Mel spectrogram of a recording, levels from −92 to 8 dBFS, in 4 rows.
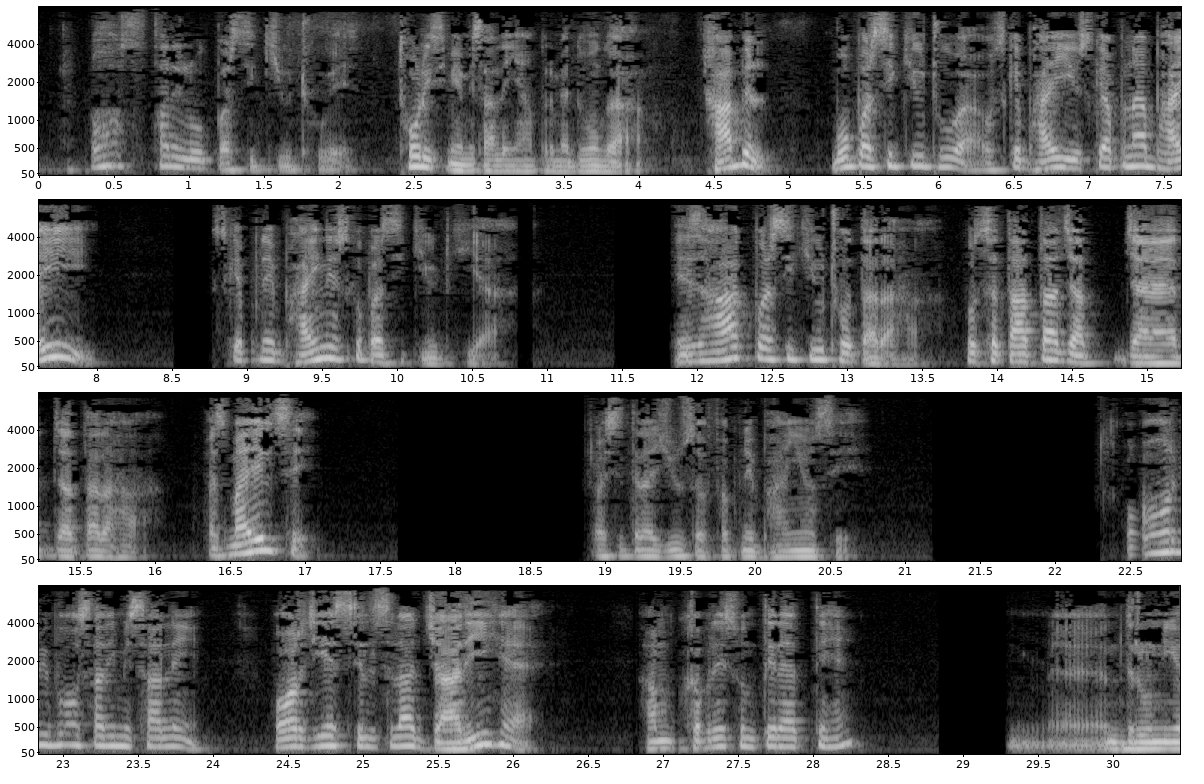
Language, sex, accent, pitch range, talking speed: Hindi, male, native, 110-160 Hz, 120 wpm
